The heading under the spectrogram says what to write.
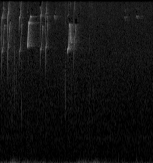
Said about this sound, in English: I can hear the bird up there.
